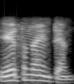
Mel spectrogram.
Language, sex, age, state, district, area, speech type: Kashmiri, male, 18-30, Jammu and Kashmir, Shopian, urban, conversation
